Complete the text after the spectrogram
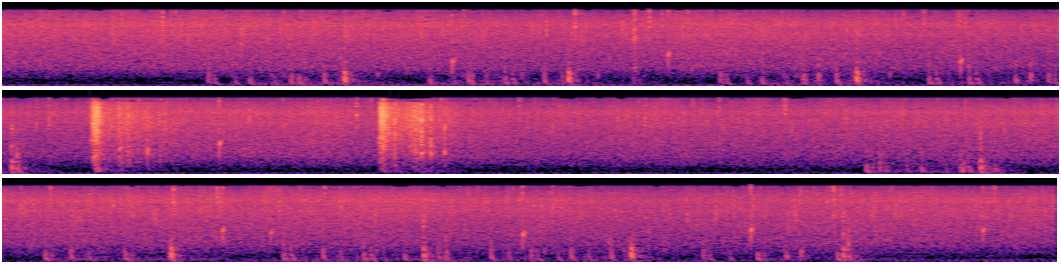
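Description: An axe chops wood with quick, hollow knocks.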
